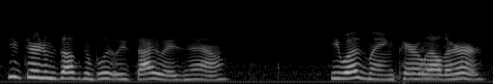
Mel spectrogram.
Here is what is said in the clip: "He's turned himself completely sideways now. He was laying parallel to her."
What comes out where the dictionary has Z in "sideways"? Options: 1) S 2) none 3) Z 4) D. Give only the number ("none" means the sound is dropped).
3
